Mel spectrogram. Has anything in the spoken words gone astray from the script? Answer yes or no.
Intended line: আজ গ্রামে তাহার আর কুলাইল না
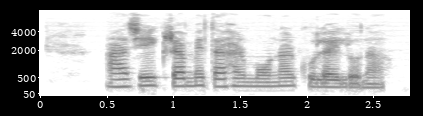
yes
